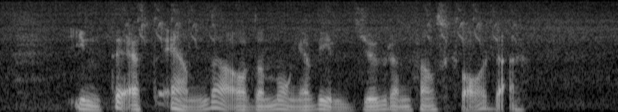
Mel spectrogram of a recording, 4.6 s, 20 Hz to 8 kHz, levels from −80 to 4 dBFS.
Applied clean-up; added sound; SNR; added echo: none; Fire + Chirp, tweet; 14 dB; none.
